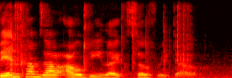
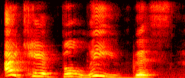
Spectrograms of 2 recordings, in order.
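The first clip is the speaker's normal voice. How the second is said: mock disbelief; 6 semitones higher, 10 dB louder, much slower than usual. Voicing the client's disbelief.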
